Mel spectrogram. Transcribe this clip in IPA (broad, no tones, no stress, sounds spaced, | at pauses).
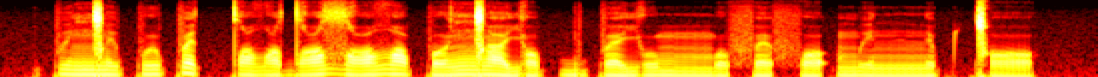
p i ŋ͡ǀ i p ɯ p ɛ tː ɤ ðˤ o dˤ i zˤ ɯ ðˤ i p ɤ ŋ͡ǀ a j ɔ p b ɯ p ɛ j u mː o f ɛ f ɔ ʔ m i nː e p ǀ ɔ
